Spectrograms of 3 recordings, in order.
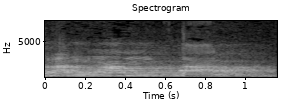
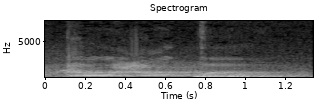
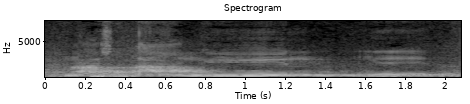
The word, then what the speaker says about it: an'amta: An'am, iya, mesti rata-rata an'amta. Nah, harusnya an'amta. Nasta'in, Bapak Ibu mesti rata-rata bacanya nastangin, mesti nastangin. Karena ada sifat huruf yang belum diberikan di situ. Karena huruf ta itu sifatnya hamas.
